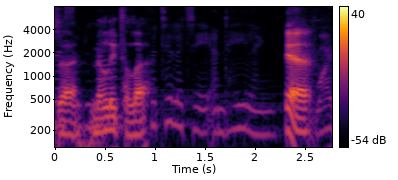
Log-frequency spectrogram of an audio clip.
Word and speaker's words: Melitele: Yeah, Melatelli is what they call her in the games. In the books, in the book, at least how Peter Kenny pronounces it is Melitele.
